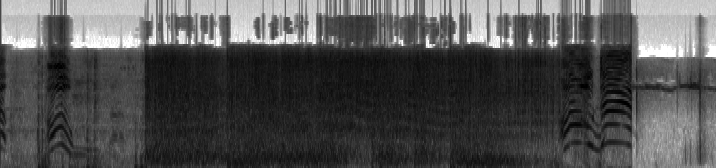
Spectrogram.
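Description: Firework whistles shriek, rising and falling.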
